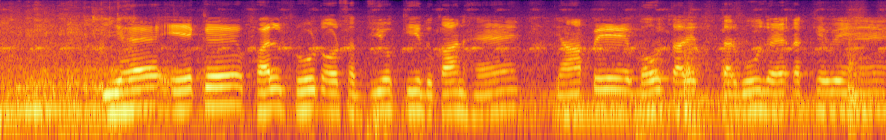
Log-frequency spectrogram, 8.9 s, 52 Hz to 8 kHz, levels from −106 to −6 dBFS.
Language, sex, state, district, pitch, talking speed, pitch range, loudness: Hindi, male, Rajasthan, Bikaner, 145 Hz, 120 wpm, 140-155 Hz, -16 LUFS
